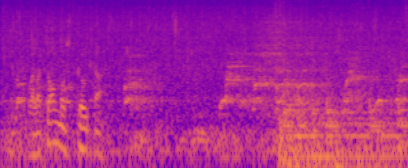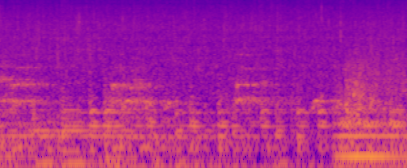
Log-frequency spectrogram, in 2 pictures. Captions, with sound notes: Well, it's almost go time. (dogs barking)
